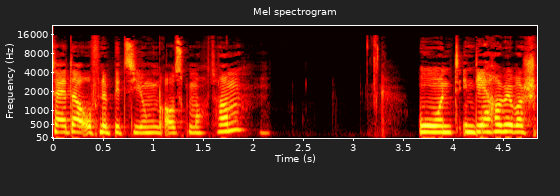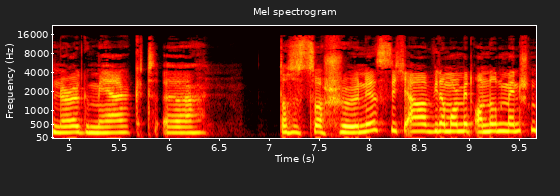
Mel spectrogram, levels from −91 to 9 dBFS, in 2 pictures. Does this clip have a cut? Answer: no; 0 cuts

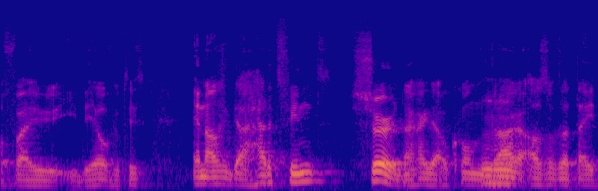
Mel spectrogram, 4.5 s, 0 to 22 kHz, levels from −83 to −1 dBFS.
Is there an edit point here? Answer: yes; 2 cuts; at 0.9 s, 2.6 s

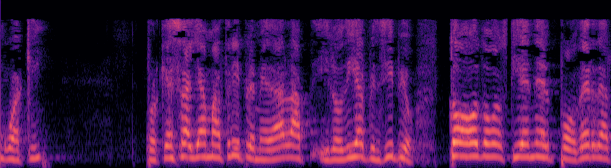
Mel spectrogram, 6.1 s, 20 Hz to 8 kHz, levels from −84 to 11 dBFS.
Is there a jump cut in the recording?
yes; 2 cuts; at 3.1 s, 5.1 s

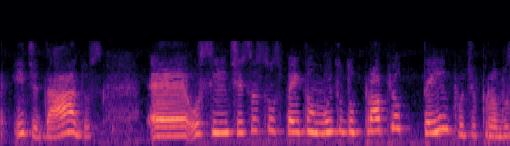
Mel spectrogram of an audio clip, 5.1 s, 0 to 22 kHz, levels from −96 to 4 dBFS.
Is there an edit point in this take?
no; 0 cuts

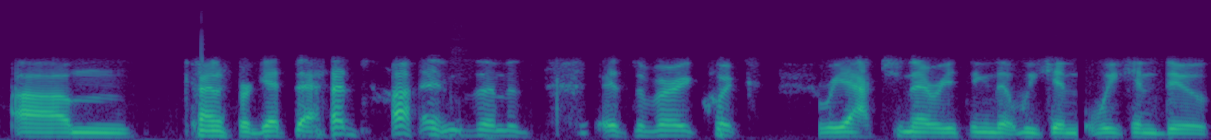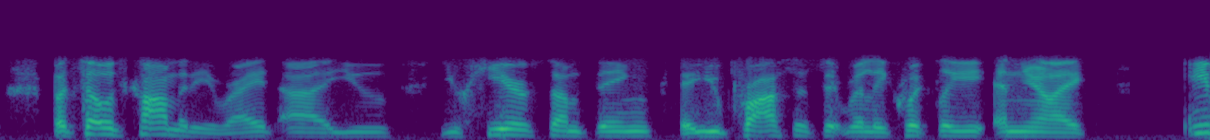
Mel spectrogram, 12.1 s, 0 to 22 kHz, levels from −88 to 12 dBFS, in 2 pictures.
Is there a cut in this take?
yes; 4 cuts; at 4.1 s, 5.4 s, 9.4 s, 11.1 s

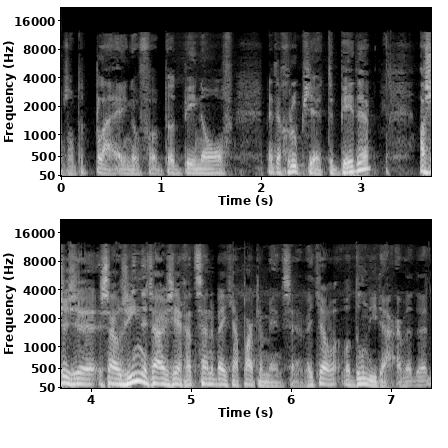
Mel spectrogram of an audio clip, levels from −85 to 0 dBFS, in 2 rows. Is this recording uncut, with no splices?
yes; 0 cuts

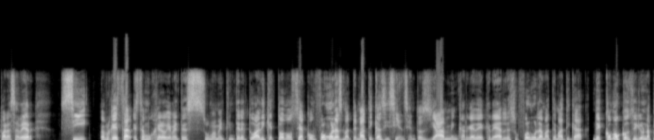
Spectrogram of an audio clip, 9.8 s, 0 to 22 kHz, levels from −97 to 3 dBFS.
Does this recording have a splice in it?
yes; 3 cuts; at 1.4 s, 4.0 s, 8.8 s

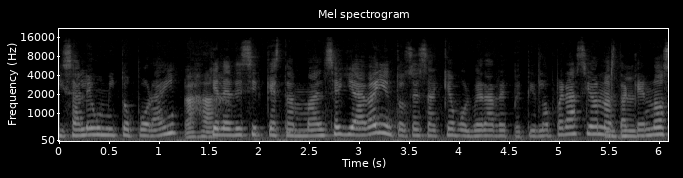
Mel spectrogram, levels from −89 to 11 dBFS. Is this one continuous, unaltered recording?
yes; 0 cuts

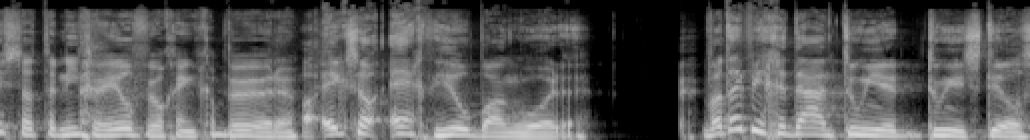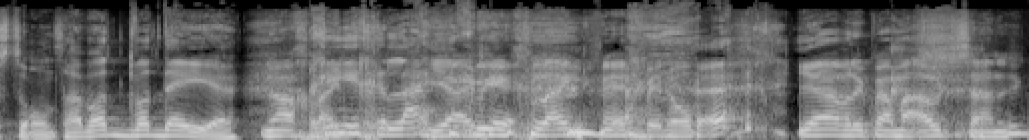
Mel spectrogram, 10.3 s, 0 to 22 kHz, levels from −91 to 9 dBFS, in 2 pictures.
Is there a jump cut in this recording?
no; 0 cuts

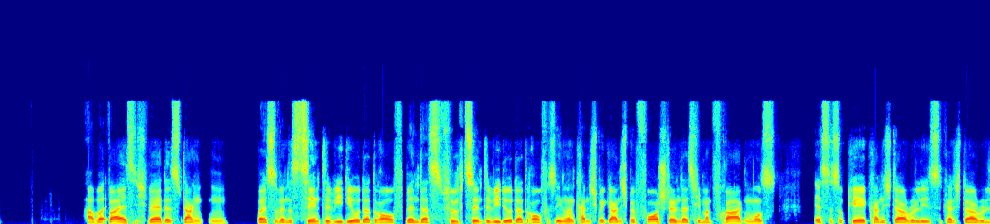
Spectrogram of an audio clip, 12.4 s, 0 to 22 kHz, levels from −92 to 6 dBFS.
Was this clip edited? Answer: yes; 5 cuts; at 1.3 s, 2.3 s, 5.0 s, 8.9 s, 10.2 s

